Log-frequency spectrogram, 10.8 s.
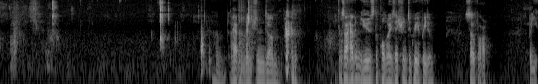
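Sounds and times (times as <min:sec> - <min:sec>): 
person sipping water: 0:00.0 - 0:04.0
speech: 0:04.6 - 0:06.1, 0:06.8 - 0:09.8, 0:10.6 - 0:10.7.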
